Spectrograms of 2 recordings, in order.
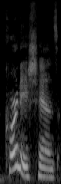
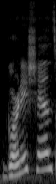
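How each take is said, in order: First: Said in the usual way. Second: "Gornish" with g in place of c; mother's mispronunciation. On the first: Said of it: "or is it". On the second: Retold or imitated. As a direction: say "Gornish hens" for Cornish hens. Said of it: "she usually said Gornish hens".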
